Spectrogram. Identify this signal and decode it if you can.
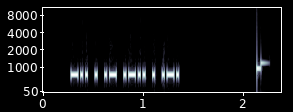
Morse code, heard as a keyed tone, about 52 wpm, 700 Hz. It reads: DEALER
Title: Sentences from Top 1100 Words - New Word Drill - 50wpm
